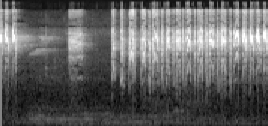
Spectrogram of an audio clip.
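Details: Sunda laughingthrush singing in imitation of other birds: a couple of sharp notes and a brief harsh burst, then a fast, steady series of bright high chirps repeated several times a second.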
